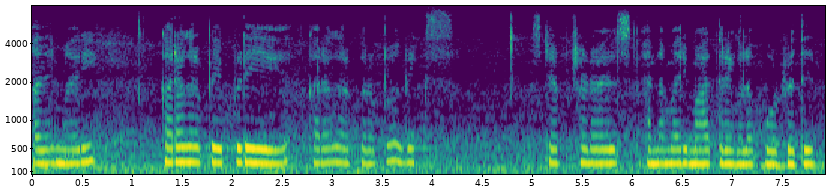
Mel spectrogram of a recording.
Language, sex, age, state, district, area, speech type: Tamil, female, 18-30, Tamil Nadu, Perambalur, rural, spontaneous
